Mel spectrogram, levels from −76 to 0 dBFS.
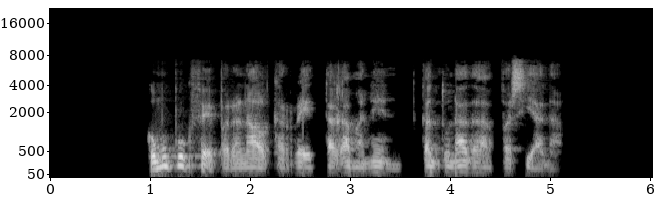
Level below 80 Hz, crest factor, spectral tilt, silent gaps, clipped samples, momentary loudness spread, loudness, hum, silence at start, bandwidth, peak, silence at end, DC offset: -52 dBFS; 20 dB; -5 dB/octave; 2.70-2.75 s, 3.55-3.72 s; under 0.1%; 8 LU; -20 LUFS; none; 1 s; 7.8 kHz; -2 dBFS; 0.9 s; under 0.1%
